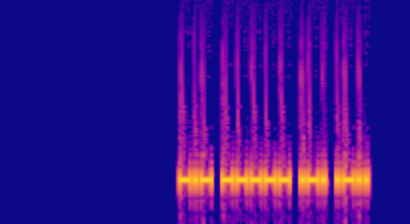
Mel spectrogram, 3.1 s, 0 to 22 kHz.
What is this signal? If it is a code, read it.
Morse code, heard as a keyed tone, about 43 wpm, 700 Hz. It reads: K0RL
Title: USA Call Signs - 4 Characters - Repeated 2x - 45wpm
